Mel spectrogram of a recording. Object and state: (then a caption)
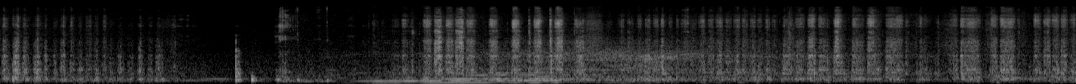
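Drawing paper under a pen nib. A metal dip-pen nib scratches hatching lines across a flat sheet of drawing paper while the hand rests on the sheet. Quick, irregular, bright scratchy strokes repeat throughout, with a brief pause near the two-second mark and a faint low hum underneath in the middle.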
